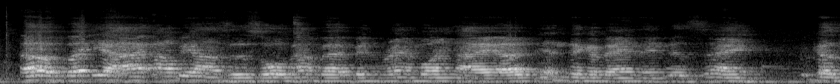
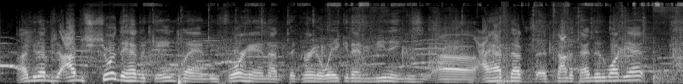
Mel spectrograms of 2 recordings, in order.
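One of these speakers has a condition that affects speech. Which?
The first: ALS; voice sounds impaired.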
